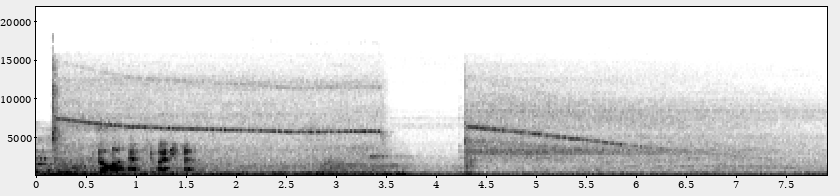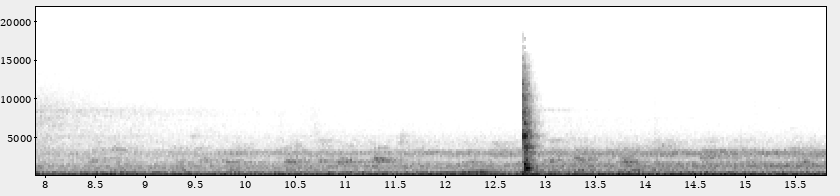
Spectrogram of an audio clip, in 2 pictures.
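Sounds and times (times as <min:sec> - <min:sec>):
E257-2000 electric train on the Tokaido line: 0:00.1 - 0:15.8.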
